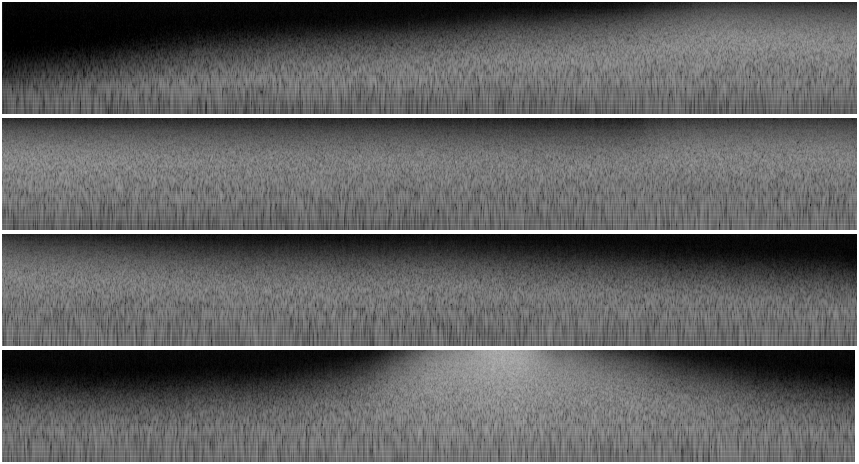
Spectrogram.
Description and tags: Made with modular synth
analog, experimental, modular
